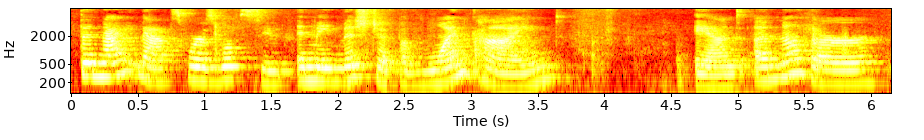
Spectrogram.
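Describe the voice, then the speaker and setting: A woman reading a children's picture book aloud as a storytime teacher, with expressive, dramatic delivery and drawn-out words. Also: medium pitch. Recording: roomy echo, distant mic, faint noise.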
